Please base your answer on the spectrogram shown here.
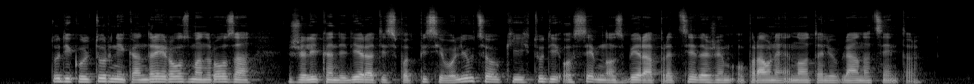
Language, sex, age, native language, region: Slovenian, male, 18-29, Slovenian, Savinja region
